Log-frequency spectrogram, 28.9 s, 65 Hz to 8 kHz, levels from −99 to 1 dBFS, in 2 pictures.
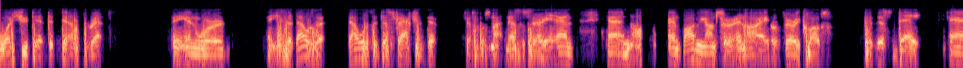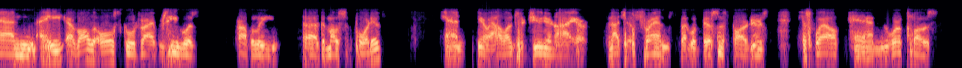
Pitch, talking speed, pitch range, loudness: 390 Hz, 150 wpm, 290-445 Hz, -15 LUFS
